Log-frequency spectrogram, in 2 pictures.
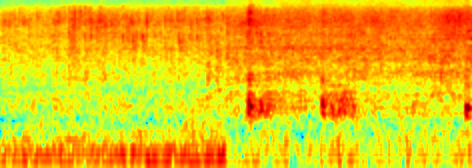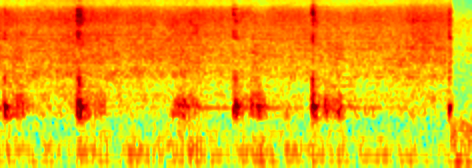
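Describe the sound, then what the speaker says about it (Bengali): Cauliflower and tomato fry in a pan with a steady sizzle, while a spoon stirs and scrapes in a few sharp clinks and knocks; a low hum fades out early. "ফুলকপিটা হালকা করে ভেজে নিয়েছি, এবার টমেটোটা দিয়ে দেবো"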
